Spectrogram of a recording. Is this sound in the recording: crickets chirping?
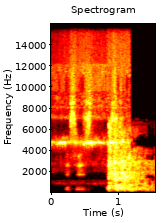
yes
